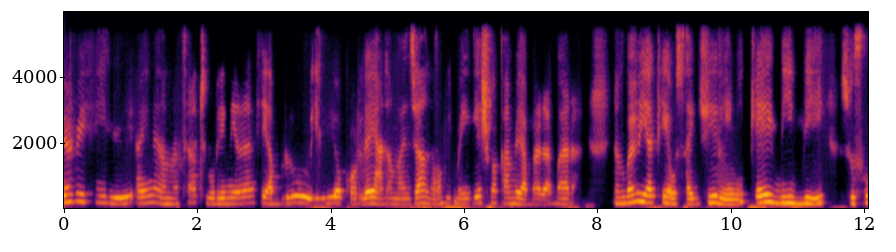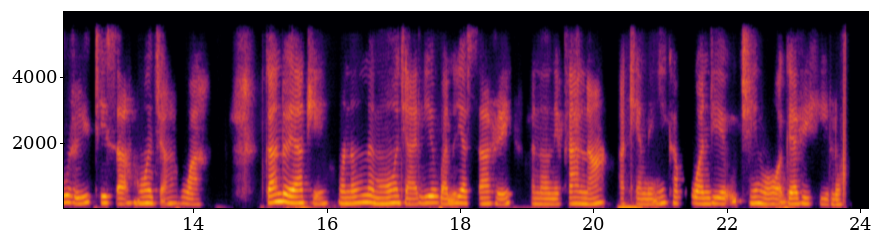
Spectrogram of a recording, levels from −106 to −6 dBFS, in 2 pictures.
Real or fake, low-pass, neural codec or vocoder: fake; 5.4 kHz; codec, 16 kHz, 1 kbps, X-Codec, HuBERT features, trained on balanced general audio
